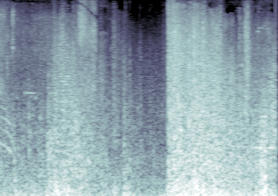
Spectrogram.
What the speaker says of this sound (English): I'm telling you, Irish, that machine gun had better work after all this.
